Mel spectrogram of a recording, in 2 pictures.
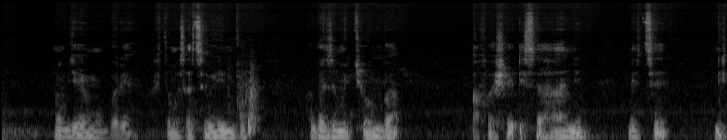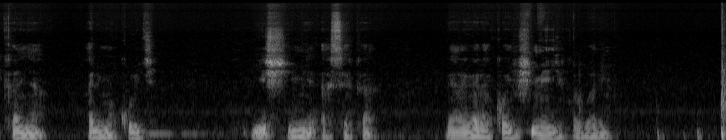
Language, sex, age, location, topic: Kinyarwanda, male, 25-35, Huye, health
